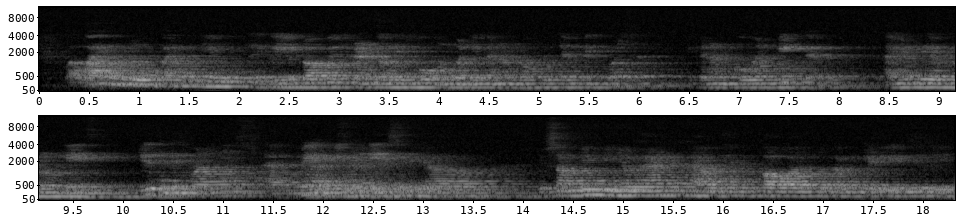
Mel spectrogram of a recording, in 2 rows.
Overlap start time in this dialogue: 11.7 s

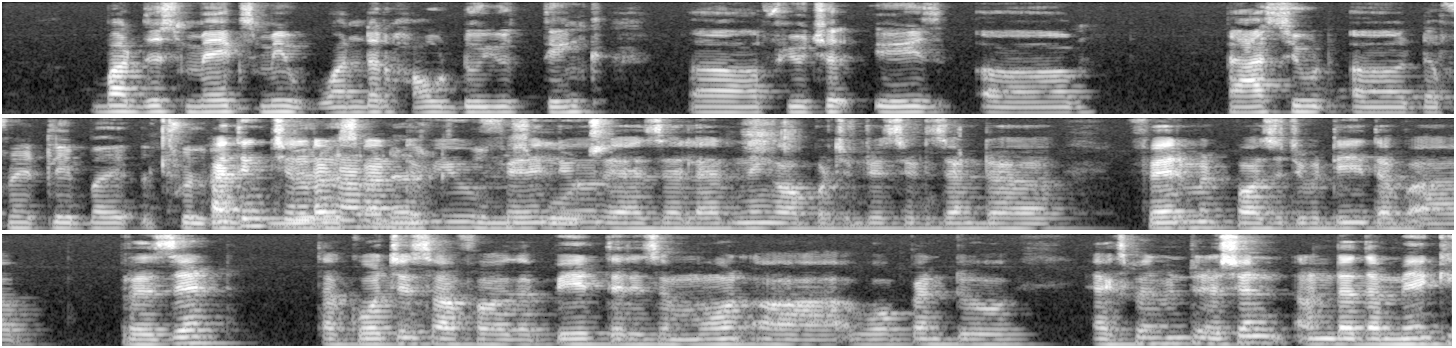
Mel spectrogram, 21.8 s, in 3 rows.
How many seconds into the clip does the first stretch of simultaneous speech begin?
8.3 s

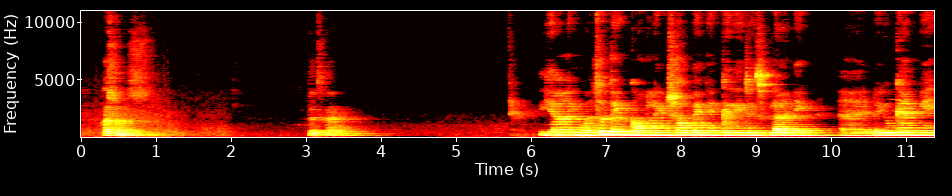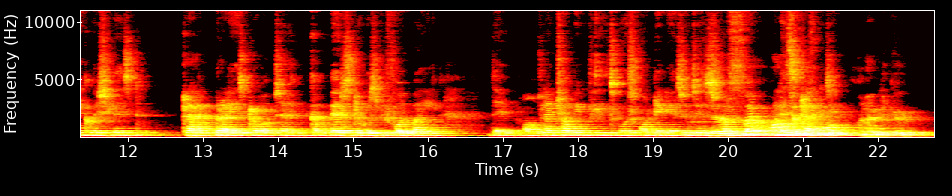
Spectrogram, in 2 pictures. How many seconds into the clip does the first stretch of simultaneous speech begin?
19.3 s

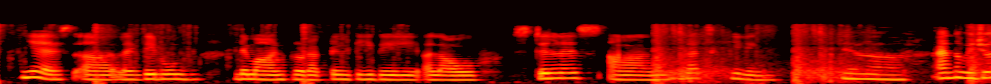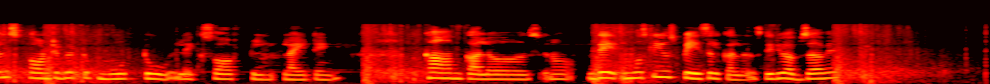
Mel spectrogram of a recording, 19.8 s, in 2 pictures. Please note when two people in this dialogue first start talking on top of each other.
none

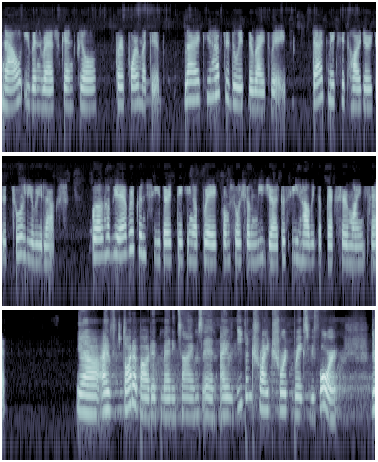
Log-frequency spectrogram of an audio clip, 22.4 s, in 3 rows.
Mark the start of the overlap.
none

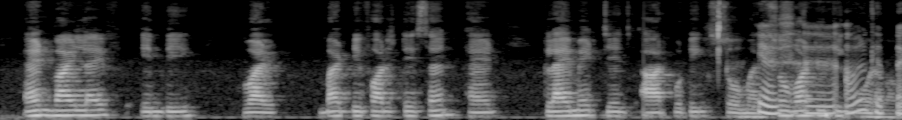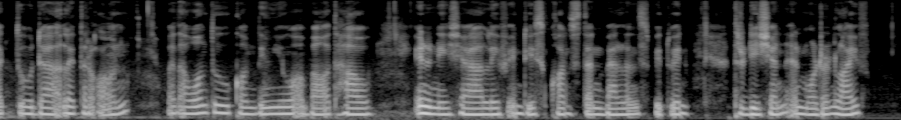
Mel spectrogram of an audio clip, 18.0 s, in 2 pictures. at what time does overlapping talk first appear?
7.6 s

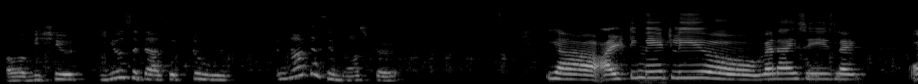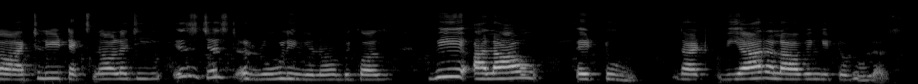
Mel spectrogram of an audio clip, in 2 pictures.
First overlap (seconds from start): none

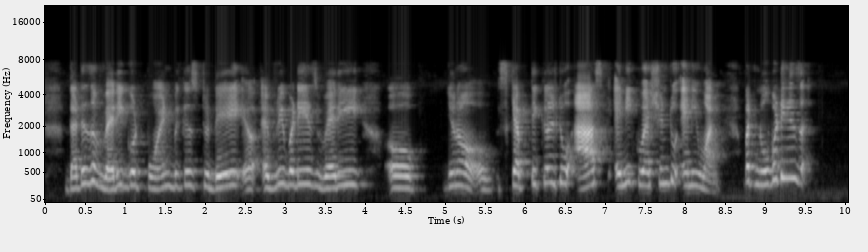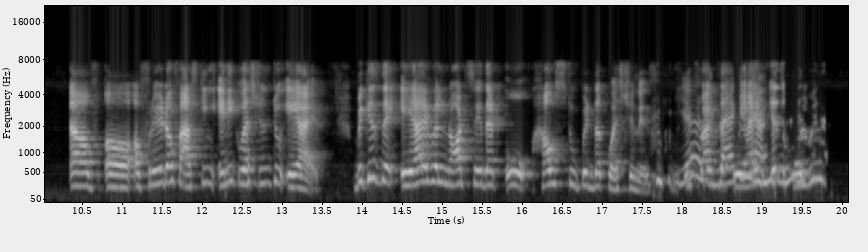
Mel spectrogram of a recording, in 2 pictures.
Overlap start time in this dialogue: 18.0 s

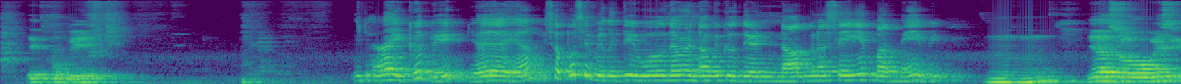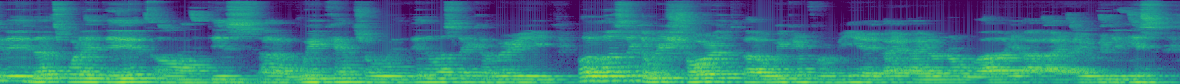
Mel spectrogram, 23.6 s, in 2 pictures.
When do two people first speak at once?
none

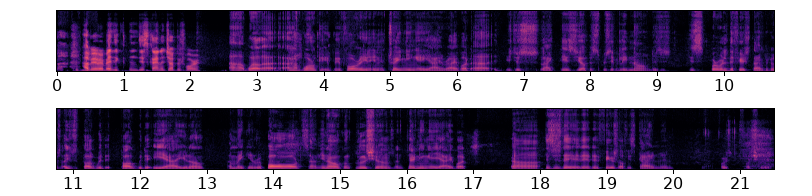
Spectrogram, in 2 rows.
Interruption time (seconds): none

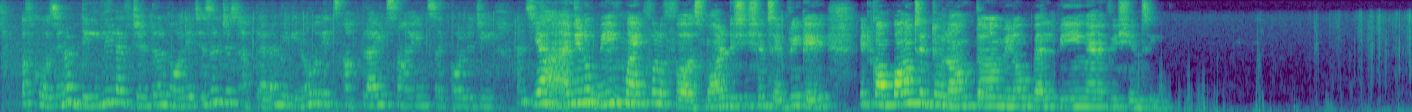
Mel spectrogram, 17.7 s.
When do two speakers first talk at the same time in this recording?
6.6 s

